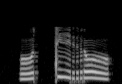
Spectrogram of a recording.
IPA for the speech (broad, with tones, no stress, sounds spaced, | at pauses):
o˨˦ tː i˥˧ r o˥˧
